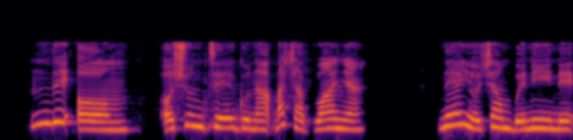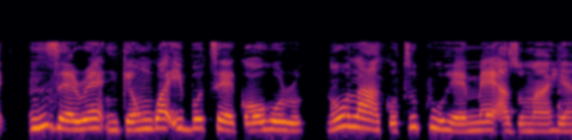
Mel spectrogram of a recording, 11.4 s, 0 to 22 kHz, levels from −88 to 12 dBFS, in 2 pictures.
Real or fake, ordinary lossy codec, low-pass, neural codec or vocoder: real; none; 7.2 kHz; none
